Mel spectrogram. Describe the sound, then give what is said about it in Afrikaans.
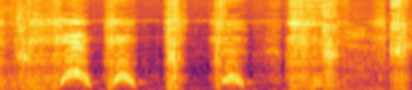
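A pig grunts and snorts, about six short nasal bursts in quick, uneven succession with brief pauses between them. “Die laaste ding wat verander het, was die vark se snoet.”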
